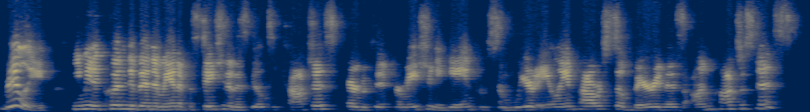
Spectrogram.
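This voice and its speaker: A woman's voice: medium pitch, fairly quick, few pauses, pushed and bright, rough recording. A woman reading aloud, voicing a cryptic, teasing teenage boy who is a ghost. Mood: wry musing.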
